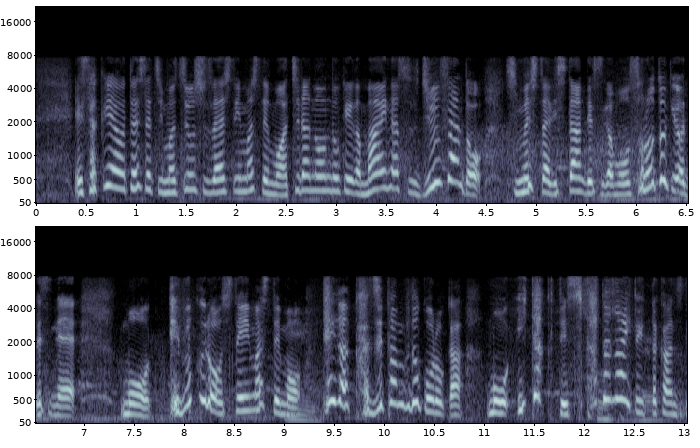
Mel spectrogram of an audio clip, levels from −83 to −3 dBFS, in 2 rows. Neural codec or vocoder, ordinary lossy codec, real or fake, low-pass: codec, 16 kHz, 6 kbps, DAC; none; fake; none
